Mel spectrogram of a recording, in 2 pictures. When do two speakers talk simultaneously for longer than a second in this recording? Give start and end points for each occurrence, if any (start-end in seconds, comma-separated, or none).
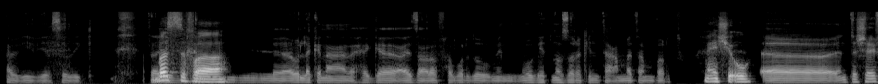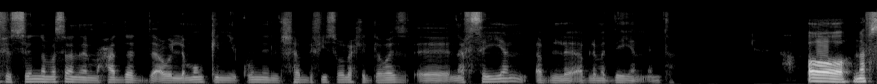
none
